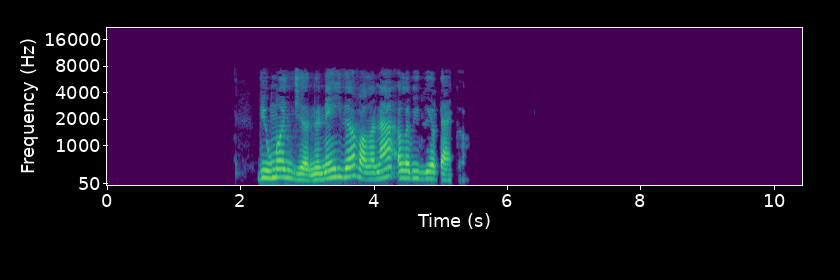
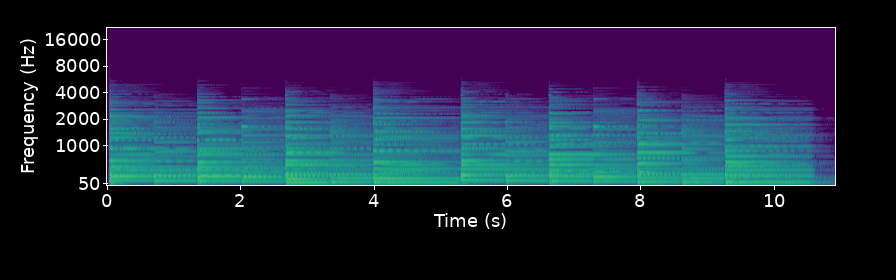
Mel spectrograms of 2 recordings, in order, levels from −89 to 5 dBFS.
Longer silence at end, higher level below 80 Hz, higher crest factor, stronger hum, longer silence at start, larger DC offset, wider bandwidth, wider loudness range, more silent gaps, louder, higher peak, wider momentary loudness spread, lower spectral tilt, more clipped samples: first, 5.1 s vs 0.05 s; second, -66 dBFS vs -46 dBFS; about the same, 18 dB vs 18 dB; neither; first, 2.25 s vs 0 s; neither; first, 7.8 kHz vs 5.2 kHz; first, 8 LU vs 1 LU; neither; first, -17 LUFS vs -28 LUFS; first, -4 dBFS vs -10 dBFS; about the same, 5 LU vs 6 LU; second, -7 dB/octave vs -11 dB/octave; neither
